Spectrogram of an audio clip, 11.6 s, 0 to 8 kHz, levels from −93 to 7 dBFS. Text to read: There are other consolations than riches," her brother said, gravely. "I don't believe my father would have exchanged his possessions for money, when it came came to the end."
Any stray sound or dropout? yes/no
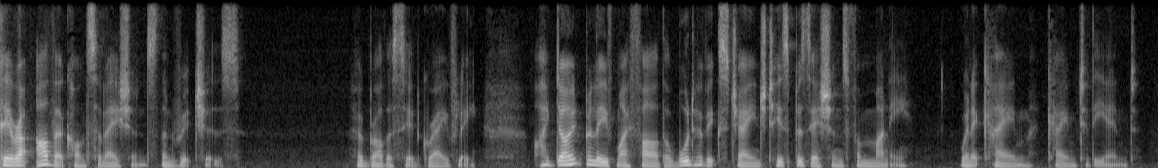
no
